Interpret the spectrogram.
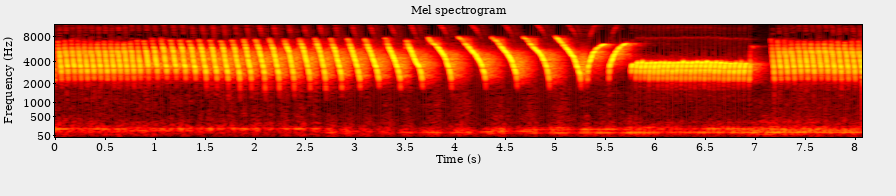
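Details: Canary song for training: a rapid high trill easing into slower, swooping downward notes, then a flat, quick buzzing roll, a brief break, and the fast trill again.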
